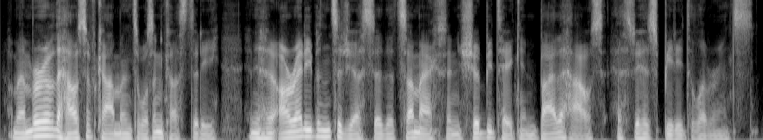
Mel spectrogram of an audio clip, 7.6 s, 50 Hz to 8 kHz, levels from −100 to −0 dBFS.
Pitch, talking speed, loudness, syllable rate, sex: 100 Hz, 235 wpm, -20 LUFS, 6.7 syllables/s, male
